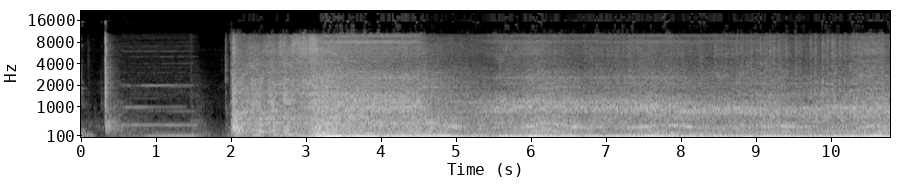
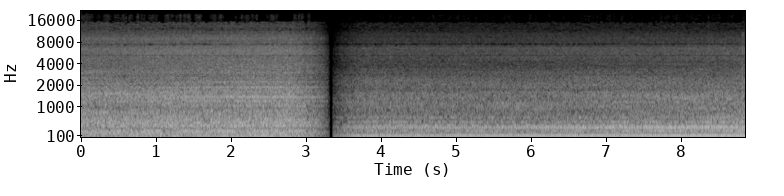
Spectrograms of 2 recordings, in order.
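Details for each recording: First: 1970 Ford F100 with makeshift exhaust from donor truck: cranks, catches, then loud slightly uneven idle with irregular exhaust beat, rougher than before; MAP sensor noted missing its vacuum reference. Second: 1970 Ford F100 idling after its charging issue was found: a soft, even idle with a steady low hum and no knocks or misses. It purrs, quiet like a sewing machine.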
